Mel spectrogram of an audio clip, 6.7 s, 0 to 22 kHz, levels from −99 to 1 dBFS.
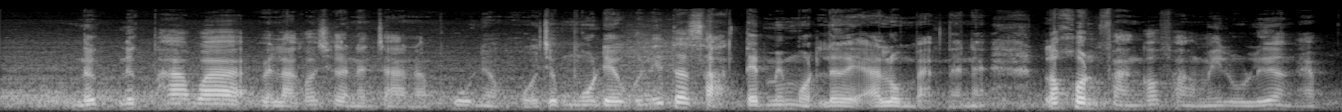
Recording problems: thin; somewhat; fading below 300 Hz
train or aircraft noise; noticeable; until 3.5 s; 10 dB below the speech
wind noise on the microphone; occasional gusts; 20 dB below the speech

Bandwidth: 15.5 kHz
